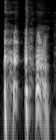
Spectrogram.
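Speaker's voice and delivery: loud throat clearing cough. Real, not acted. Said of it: "clear my throat".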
